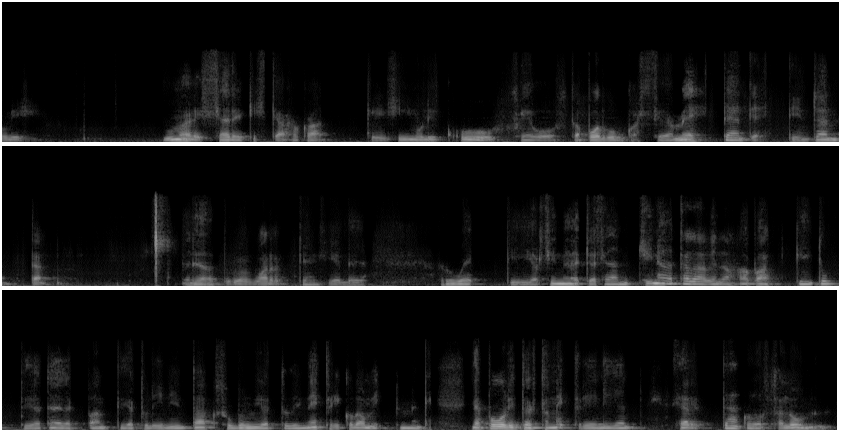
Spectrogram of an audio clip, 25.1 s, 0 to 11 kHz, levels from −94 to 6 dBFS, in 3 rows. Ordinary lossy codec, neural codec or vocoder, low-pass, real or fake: none; codec, 16 kHz, 1 kbps, X-Codec, HuBERT features, trained on balanced general audio; 7.2 kHz; fake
